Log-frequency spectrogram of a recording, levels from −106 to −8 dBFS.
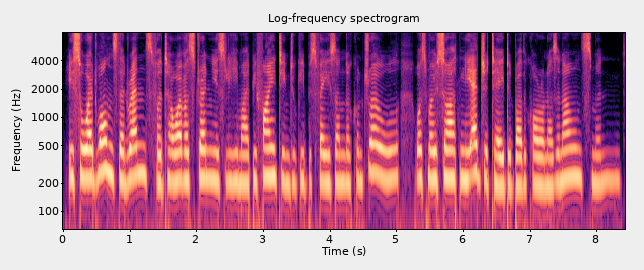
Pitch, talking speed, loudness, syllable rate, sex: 215 Hz, 185 wpm, -19 LUFS, 5.4 syllables/s, female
